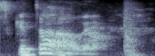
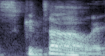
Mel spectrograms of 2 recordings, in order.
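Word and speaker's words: Scytale: It's Scitale. So overemphasize the last consonant, Scitale.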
